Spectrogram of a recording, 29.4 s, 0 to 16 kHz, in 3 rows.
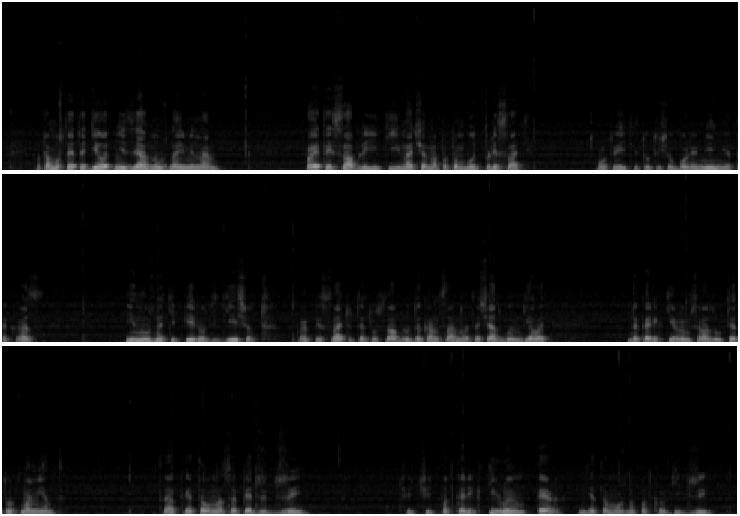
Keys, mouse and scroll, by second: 5.6 i, 7.2-11.1 drag, 11.8-12.7 middle drag, 13.1-13.6 middle drag, 16.3-19.0 drag, 20.0-21.3 middle drag, 22.0-22.3 middle drag, 22.7-23.1 middle drag, 23.6 g, 26.7 r, 28.6 g.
